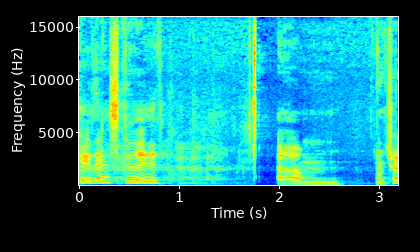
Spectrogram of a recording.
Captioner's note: chuckles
